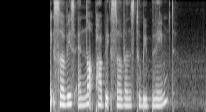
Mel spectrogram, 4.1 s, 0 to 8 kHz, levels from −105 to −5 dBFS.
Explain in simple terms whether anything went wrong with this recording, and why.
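Something went wrong at the very beginning: a cut-off start. The first 1.01 seconds are dead silence, then the speech bursts in mid-sound with no natural build-up. Unlike a dropout, the gap sits only at the start, because the recording began late.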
